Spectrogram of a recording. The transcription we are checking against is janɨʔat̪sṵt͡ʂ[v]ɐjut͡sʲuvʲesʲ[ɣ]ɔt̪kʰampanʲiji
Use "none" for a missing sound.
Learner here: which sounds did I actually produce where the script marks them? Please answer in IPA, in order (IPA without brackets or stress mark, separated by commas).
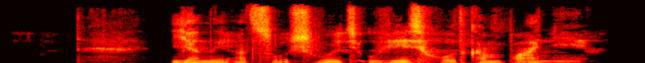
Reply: v, x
